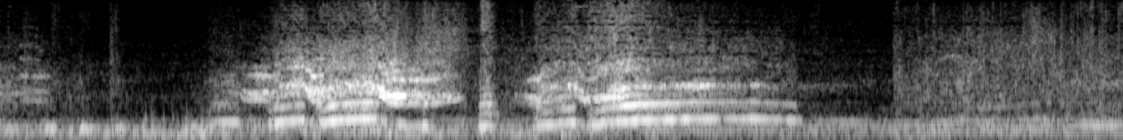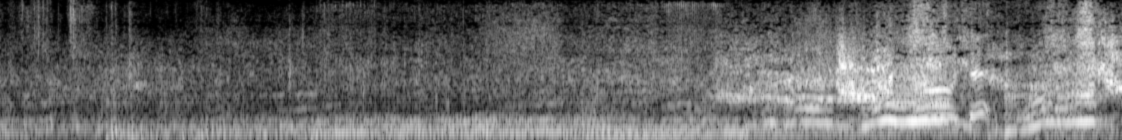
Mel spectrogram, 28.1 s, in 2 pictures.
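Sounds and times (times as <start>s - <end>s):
car engine revving: 0.0s - 28.0s
tyre squeal: 22.8s - 28.0s.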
